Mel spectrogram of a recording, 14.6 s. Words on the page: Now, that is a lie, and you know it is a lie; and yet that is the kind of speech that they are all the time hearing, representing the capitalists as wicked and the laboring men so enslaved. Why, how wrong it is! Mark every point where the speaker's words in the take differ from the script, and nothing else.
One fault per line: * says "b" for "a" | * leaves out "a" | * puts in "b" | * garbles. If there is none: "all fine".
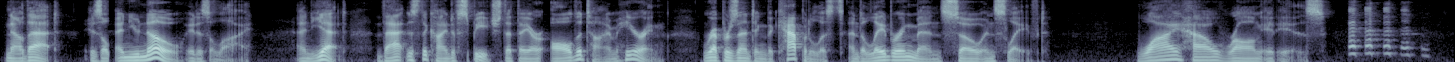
* leaves out "lie"
* leaves out "as wicked"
